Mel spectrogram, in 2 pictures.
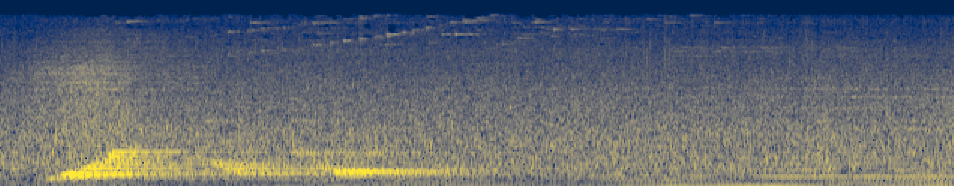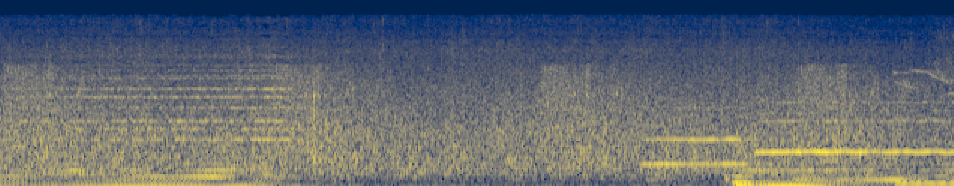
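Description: River water flows in a continuous rushing wash, under soft tonal background music, with no distinct separate splash standing out.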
